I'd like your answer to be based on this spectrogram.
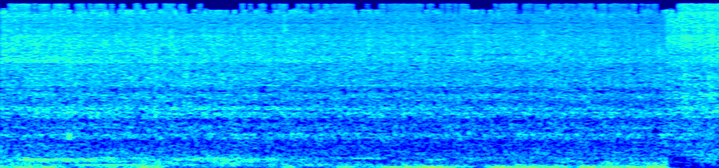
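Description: Prawns sizzling in a pan of tomato masala, a loud, steady, hissing fry that carries on unbroken and close throughout.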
